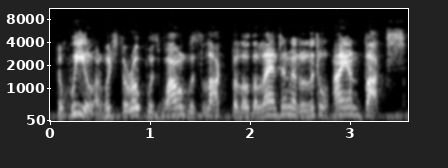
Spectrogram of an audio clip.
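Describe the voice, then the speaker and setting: A man narrates a 1930s radio drama in a somewhat high voice, with suspenseful, deliberate phrasing. The recording is dull and noisy. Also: lively intonation.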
